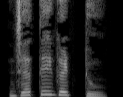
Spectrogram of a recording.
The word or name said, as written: ಜತೆಗೂಡು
